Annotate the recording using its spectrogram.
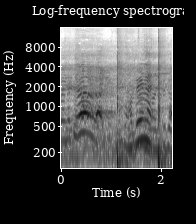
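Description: A volleyball struck by hand: a light hit about halfway, then a sharp, loud slap of a spike near the end, among shouting voices of players and spectators.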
